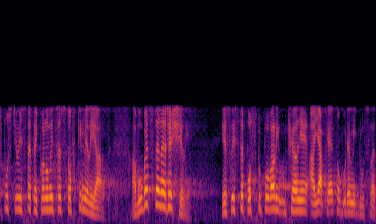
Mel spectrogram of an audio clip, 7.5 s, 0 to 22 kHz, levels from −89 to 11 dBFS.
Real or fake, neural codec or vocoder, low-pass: fake; codec, 16 kHz, 4 kbps, FunCodec, trained on Chinese and English, 50 frames a second; 3.6 kHz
